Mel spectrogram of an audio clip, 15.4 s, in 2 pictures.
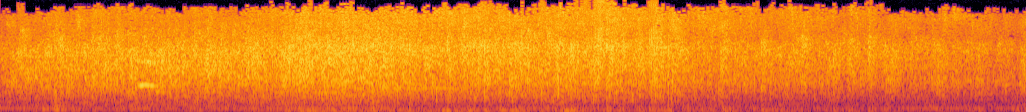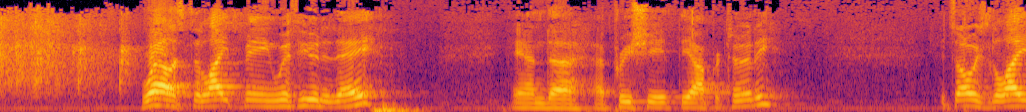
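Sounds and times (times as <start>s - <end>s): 
Calvary congregation applauding to welcome speaker Chuck Missler: 0.0s - 8.8s
speech: 8.8s - 10.6s, 11.5s - 13.6s, 14.8s - 15.3s.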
